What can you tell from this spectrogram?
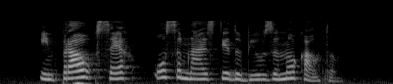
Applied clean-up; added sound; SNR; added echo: none; none; none; none.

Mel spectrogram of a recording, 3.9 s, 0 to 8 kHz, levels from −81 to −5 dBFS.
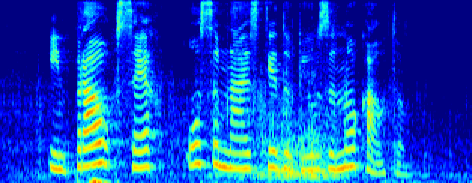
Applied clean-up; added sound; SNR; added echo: none; Skateboard; 15 dB; none.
